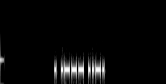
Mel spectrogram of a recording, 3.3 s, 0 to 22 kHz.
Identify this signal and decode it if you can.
Morse code, heard as a keyed tone, about 34 wpm, 700 Hz. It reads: EJF
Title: USA Call Sign Postfixes - 3 Letters 35wpm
